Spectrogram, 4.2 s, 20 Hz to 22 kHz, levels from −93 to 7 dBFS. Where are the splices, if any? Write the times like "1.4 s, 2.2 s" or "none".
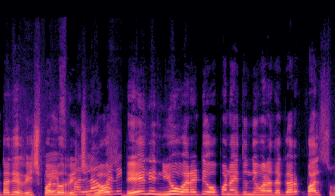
1.5 s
